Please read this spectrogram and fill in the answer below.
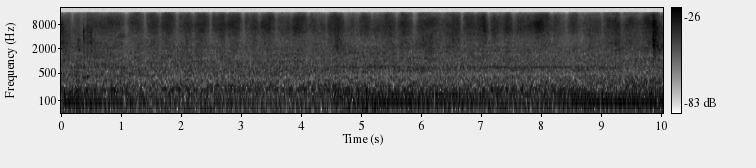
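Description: Chalkboard duster rubbing chalk off a chalkboard in faint, repeated wiping strokes, over a steady low hum.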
